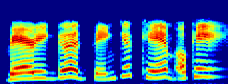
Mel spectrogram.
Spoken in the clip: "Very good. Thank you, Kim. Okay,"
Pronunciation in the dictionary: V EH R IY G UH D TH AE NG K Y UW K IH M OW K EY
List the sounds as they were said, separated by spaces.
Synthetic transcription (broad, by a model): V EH R IY G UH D T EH NG K Y UW K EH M OW K EY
